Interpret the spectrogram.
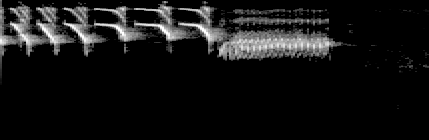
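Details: Spanish Timbrado canary singing a quick series of six sharp descending whistled notes followed by a brief buzzing rattle.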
